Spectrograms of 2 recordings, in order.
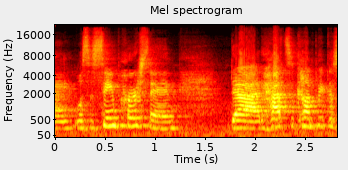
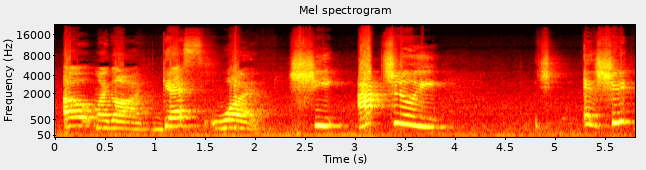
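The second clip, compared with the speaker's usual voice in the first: ordinary talk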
